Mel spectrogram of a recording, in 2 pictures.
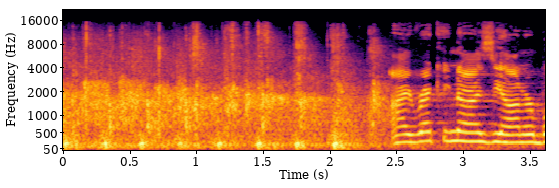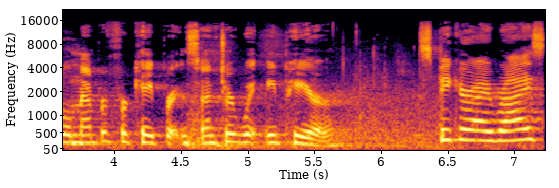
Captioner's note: applause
